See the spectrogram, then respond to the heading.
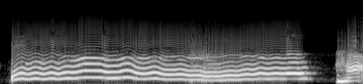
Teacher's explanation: keluar di pangkal tenggorokan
